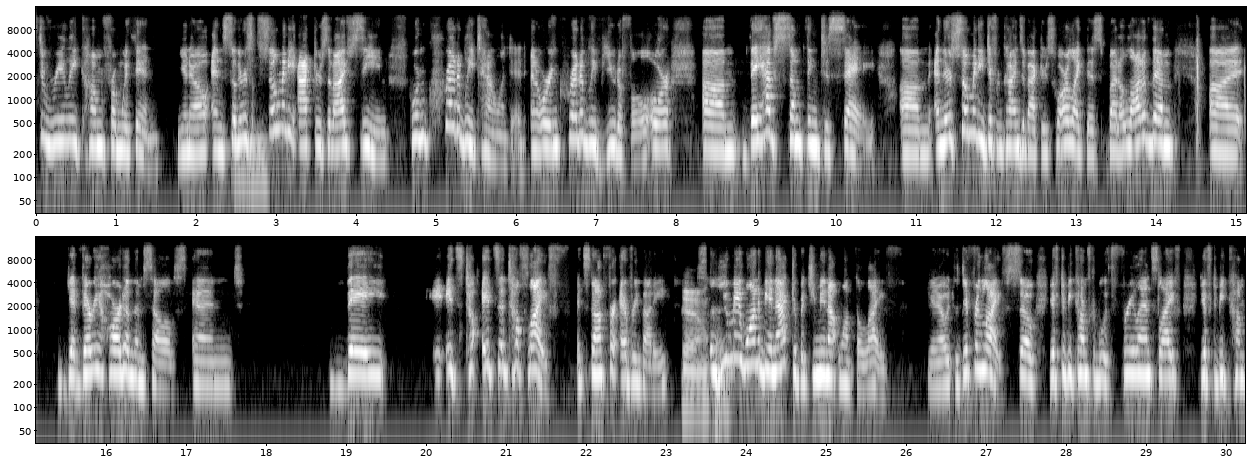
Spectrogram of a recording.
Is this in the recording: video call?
yes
